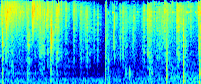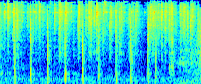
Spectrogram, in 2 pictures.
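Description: Footsteps thud at a steady pace on a wooden floor.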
